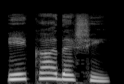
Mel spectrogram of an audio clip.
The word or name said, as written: ಏಕಾದಶ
